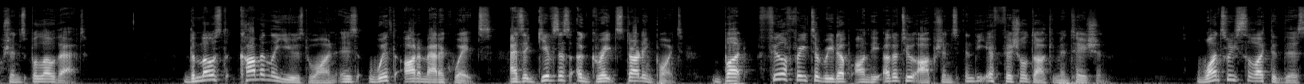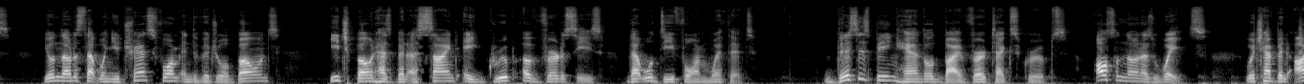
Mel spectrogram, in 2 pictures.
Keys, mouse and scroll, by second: 15.7 click, 16.2 click, 16.9 middle click, 17.3 ctrl+Tab, 17.8 click, 18.2 middle click, 18.8 r, 20.6 middle click, 21.5 click, 21.9 r, 23.4 click, 23.8 r, 25.1 middle click, 25.7 r.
